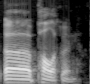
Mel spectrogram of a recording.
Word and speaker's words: Poliquin: Is it Poliquin? I don't know how to pronounce the last name. – Poliquin.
